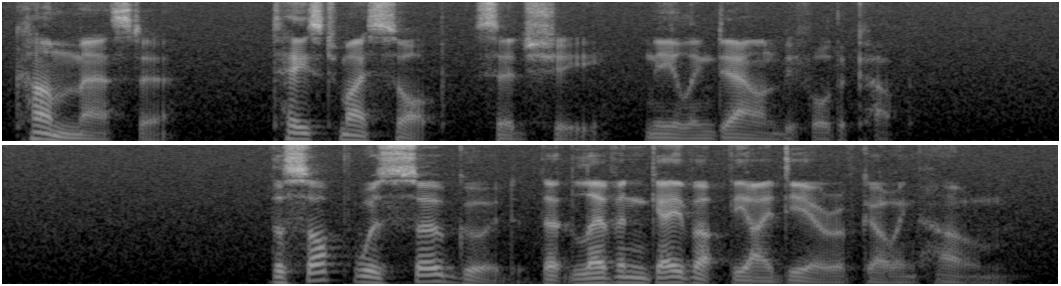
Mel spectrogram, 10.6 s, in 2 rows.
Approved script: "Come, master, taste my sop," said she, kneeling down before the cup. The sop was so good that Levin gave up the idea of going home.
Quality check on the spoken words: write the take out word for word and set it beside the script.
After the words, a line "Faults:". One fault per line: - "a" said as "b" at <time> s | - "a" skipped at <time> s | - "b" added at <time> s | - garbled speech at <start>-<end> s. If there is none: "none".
"Come, master, taste my sop," said she, kneeling down before the cup. The sop was so good that Levin gave up the idea of going home.
Faults:
none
